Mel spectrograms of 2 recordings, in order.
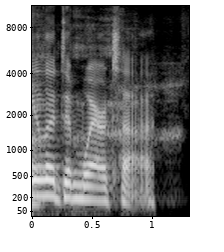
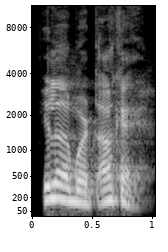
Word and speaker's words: Isla de Muerta: for later on, but it does go to Isla de Muerte, or de Muerta, how they said it. I forget how they say it weird. They call it the Isla de Muerta. Isla de Muerta. Okay. Mm-hmm. So, yeah, they do use the female version of that.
